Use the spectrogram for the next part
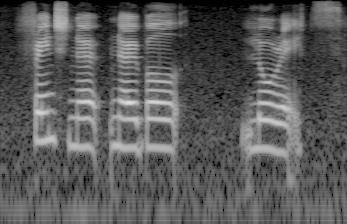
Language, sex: English, female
